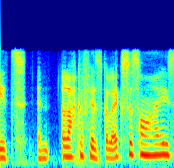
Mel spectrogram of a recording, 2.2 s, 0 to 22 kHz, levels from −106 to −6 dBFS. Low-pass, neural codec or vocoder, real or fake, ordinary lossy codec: 7.2 kHz; codec, 16 kHz, 0.8 kbps, ZipCodec; fake; Opus, 64 kbps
